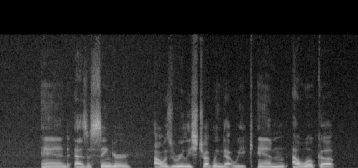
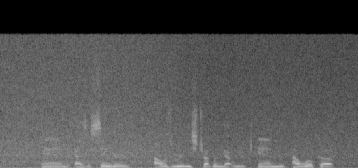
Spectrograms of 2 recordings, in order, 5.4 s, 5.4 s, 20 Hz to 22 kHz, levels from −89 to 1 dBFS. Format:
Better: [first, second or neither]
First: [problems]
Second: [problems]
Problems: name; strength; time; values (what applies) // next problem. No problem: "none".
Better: first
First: hiss; faint; throughout; 25 dB below the speech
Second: hiss; loud; throughout; 3 dB below the speech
